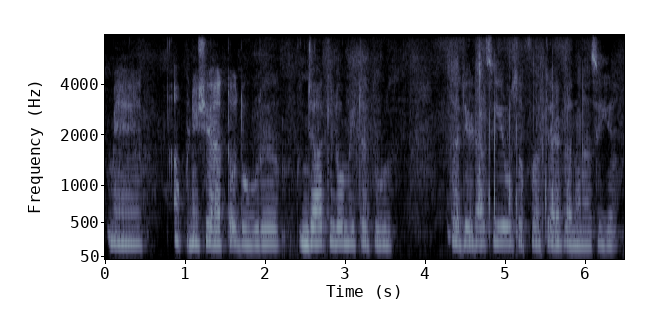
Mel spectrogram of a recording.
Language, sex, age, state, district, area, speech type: Punjabi, female, 30-45, Punjab, Tarn Taran, urban, spontaneous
